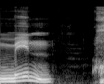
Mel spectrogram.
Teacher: ওয়ামানাহুম মিম নুন জের মিন, নুন সাকিনের পরে ইজহারের হরফ খ আসছে, এই কারণে এই নুন সাকিনকে গুন্না সারা স্পষ্ট করিয়া পড়ব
